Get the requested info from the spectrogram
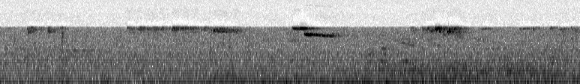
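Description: Wild songbirds giving faint, thin, high chirps and short calls, the clearest a brief falling note about four seconds in.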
